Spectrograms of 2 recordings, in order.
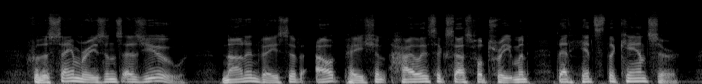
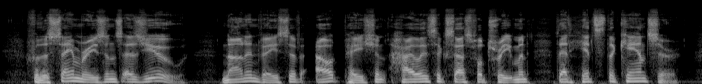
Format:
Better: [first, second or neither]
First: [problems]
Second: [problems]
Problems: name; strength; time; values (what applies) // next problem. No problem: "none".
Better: second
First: muffled; very; fading above 1.5 kHz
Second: none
